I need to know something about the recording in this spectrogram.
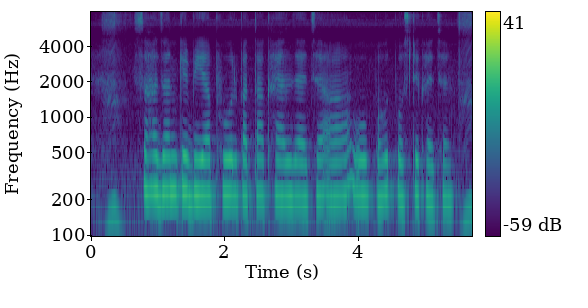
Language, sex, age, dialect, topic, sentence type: Maithili, female, 18-24, Eastern / Thethi, agriculture, statement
